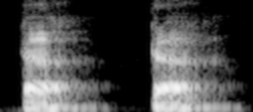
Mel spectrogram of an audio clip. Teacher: That becomes somewhat dental. It is not dental. It is cerebral. That is, the tongue should touch the roof of your mouth.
